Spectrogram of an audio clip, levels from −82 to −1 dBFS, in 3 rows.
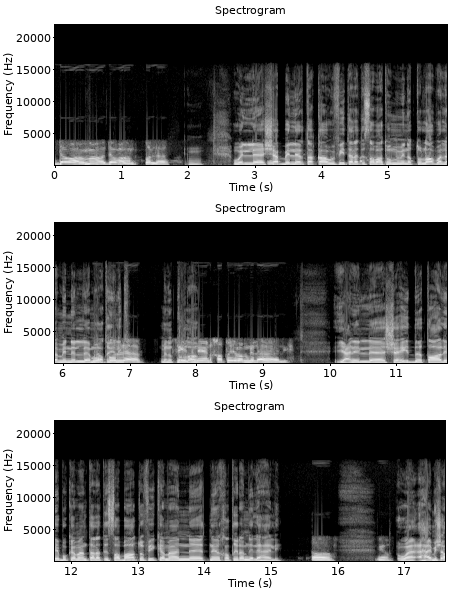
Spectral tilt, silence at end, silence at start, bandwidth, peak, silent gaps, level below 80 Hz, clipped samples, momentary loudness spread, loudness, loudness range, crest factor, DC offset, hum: -5 dB/octave; 0 s; 0 s; 16.5 kHz; -2 dBFS; none; -62 dBFS; under 0.1%; 8 LU; -15 LUFS; 2 LU; 14 dB; under 0.1%; none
